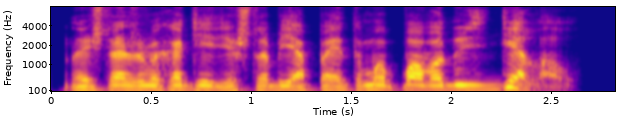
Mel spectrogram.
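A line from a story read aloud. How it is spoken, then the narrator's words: Barked by caterpillar. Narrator (Russian): рявкнул гусеница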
